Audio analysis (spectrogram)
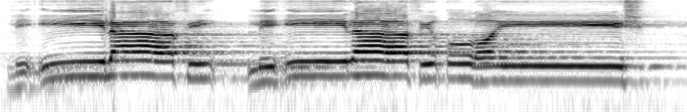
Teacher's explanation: لِإِيلَافِ قُرَيْشٍ، لِإِيلَافِ یا کو بھی لمبا کریں گے، یا حروف مدہ میں سے ہے، لام پر کھڑا زبر ہے، کھڑے حرکات حروف مدہ کے قائم مقام ہیں، اس لیے ان دونوں کو ایک الف یعنی دو حرکات کے برابر کھینچ کر پڑھیں گے۔ لِإِيلَافِ قُرَيْشٍ، قاف حروف مستعلیہ میں سے ہے، اس لیے اس کو پر پڑھیں گے۔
